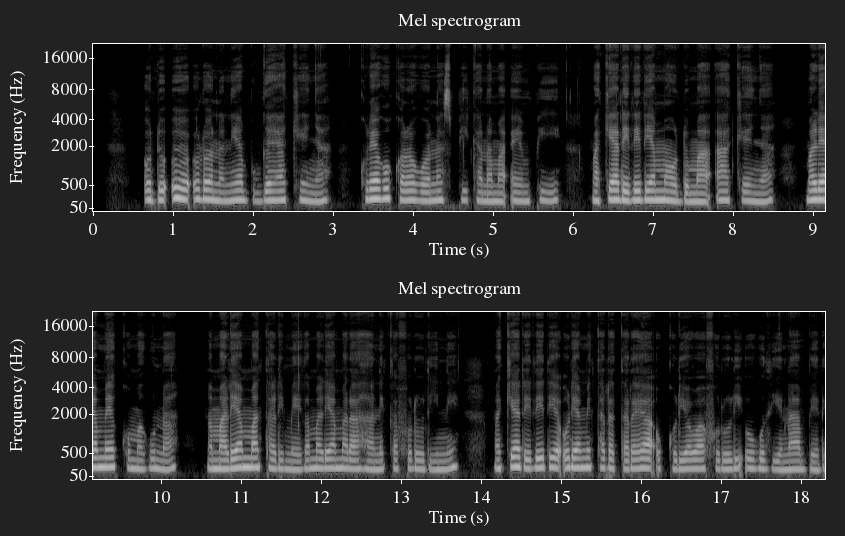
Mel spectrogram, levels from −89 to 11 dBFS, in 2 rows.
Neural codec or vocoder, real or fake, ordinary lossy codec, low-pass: none; real; none; none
